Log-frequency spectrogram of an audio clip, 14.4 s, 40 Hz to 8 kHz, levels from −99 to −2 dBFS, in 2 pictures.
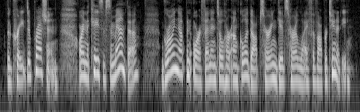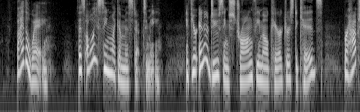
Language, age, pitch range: English, 30-49, 170-235 Hz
